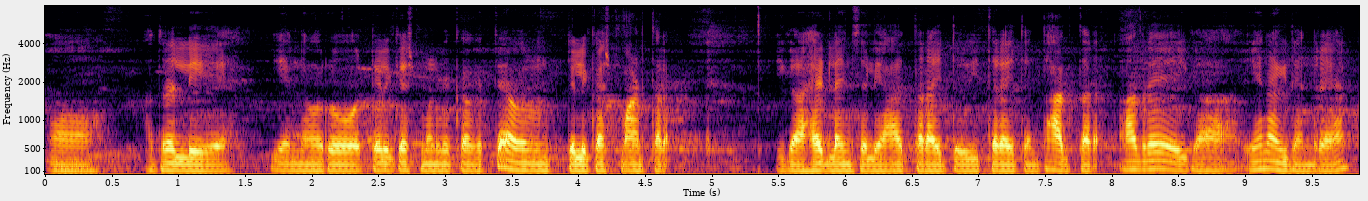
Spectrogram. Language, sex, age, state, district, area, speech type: Kannada, male, 18-30, Karnataka, Shimoga, rural, spontaneous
